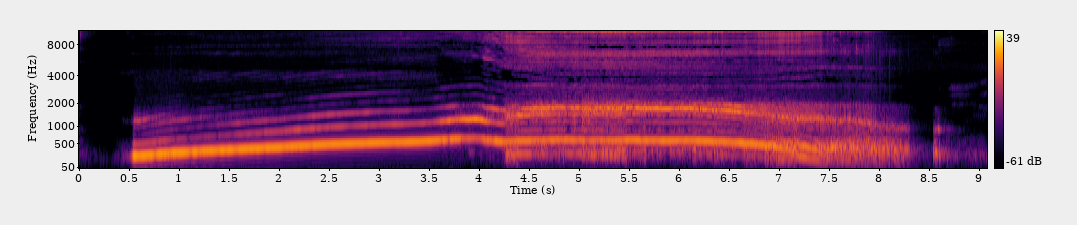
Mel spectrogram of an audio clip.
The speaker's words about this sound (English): And from the Ben Burtt's Deepest Nightmare, here I leave my scream. Sorry in advance.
